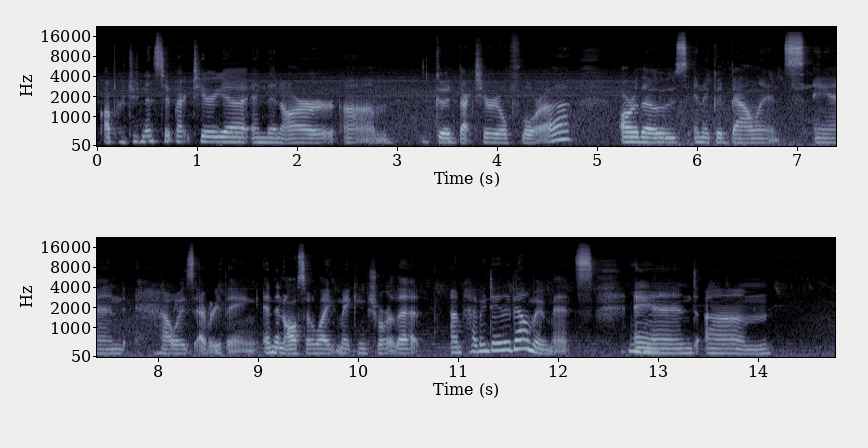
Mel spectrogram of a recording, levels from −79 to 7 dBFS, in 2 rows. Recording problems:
train or aircraft noise; noticeable; throughout; 20 dB below the speech

